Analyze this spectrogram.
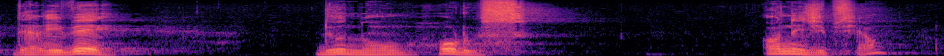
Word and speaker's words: Horus: d dérié de nom Horus en égyptien Horus se prononce hor au h en nom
